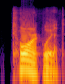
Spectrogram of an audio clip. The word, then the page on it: torquate: American English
